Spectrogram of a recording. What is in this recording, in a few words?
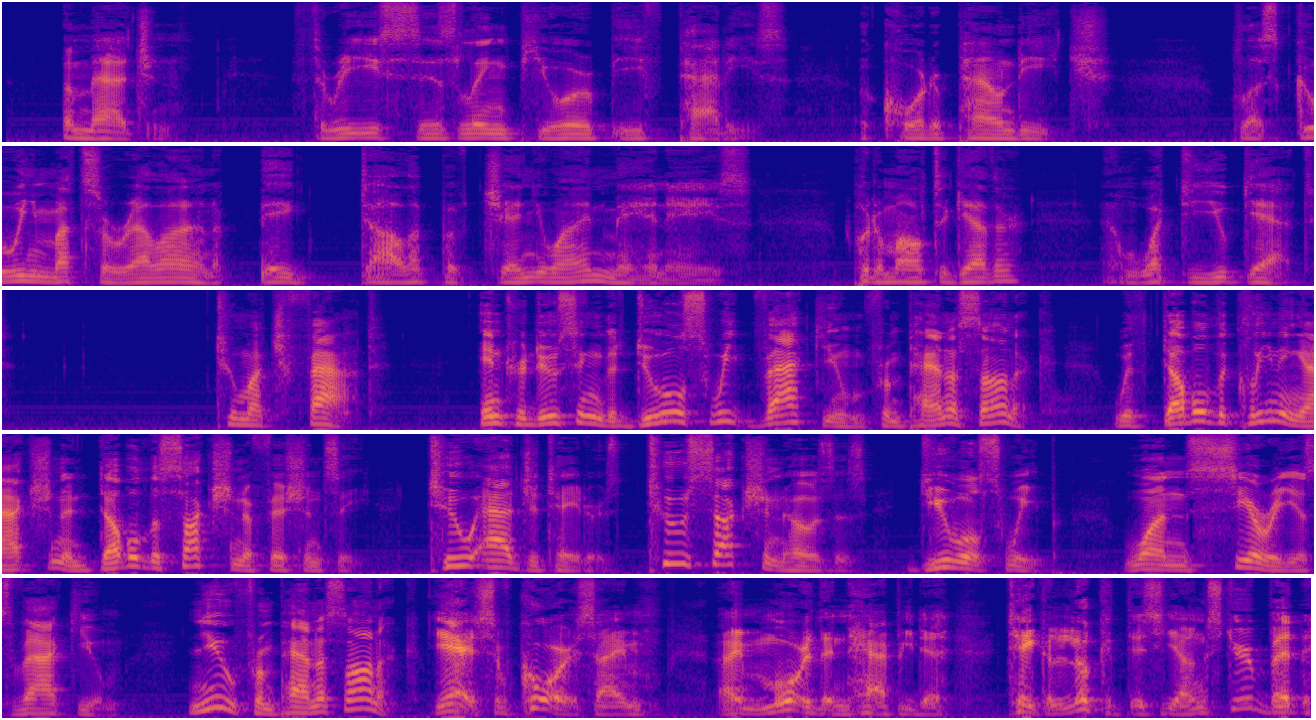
commercial male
